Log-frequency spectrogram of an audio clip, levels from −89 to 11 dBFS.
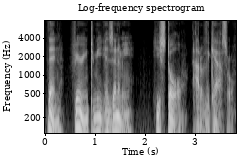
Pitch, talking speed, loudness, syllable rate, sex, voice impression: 90 Hz, 190 wpm, -19 LUFS, 5.4 syllables/s, male, very masculine, very old, very thick, slightly relaxed, very powerful, very dark, very soft, very muffled, slightly halting, very raspy, cool, intellectual, very sincere, very calm, very mature, slightly friendly, slightly reassuring, very unique, elegant, very wild, slightly sweet, slightly lively, kind, very modest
